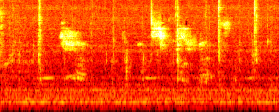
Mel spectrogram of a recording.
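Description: A person chewing a mouthful of juicy fresh pineapple: scattered wet smacks and mouth clicks over a faint steady hum.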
